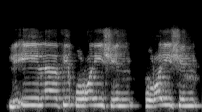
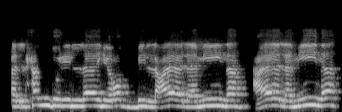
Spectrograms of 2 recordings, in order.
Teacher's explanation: قريش الآن عندنا راء مفتوحة ويا ساكنة، هل تحقق عندنا المد؟ لم تتحقق شروط المد. هذا يسمى حرف لين، وحرف اللين عند الوصل لا يترتب عليه مد.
